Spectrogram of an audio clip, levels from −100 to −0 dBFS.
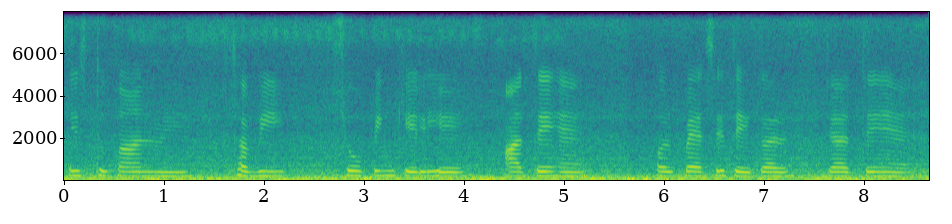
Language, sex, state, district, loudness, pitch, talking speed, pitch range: Hindi, female, Haryana, Jhajjar, -15 LUFS, 100 Hz, 95 wpm, 90-105 Hz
